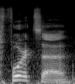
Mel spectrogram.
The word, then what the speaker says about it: Forza: it's Forza, like, because it's Italian. But when they're talking about Assassin's Creed, they always say Ezio, even though it's E-Z-I-O.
